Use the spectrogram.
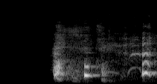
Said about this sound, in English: Sorry. It's going to make me sneeze.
